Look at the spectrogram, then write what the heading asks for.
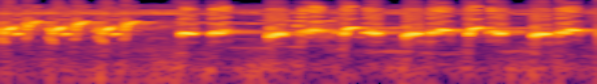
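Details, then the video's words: Yellow-vented bulbul singing in the wild, long rapid 'ropel panjang' style; opens with a fast chattering flurry, then a steady run of short mellow gurgled notes. "Trucukan GACOR ngalas ROPEL PANJANG suara alam"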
